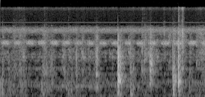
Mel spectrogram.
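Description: Tarot cards being shuffled and handled: a few soft slaps and taps of the cards, the loudest a little past halfway, over a faint steady high whine.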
